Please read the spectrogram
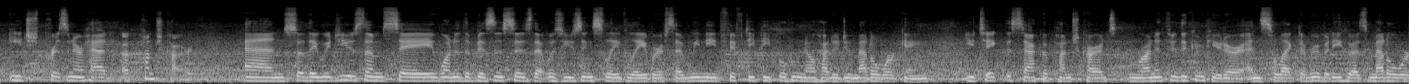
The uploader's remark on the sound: LIVE from the ALA 2023 show floor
